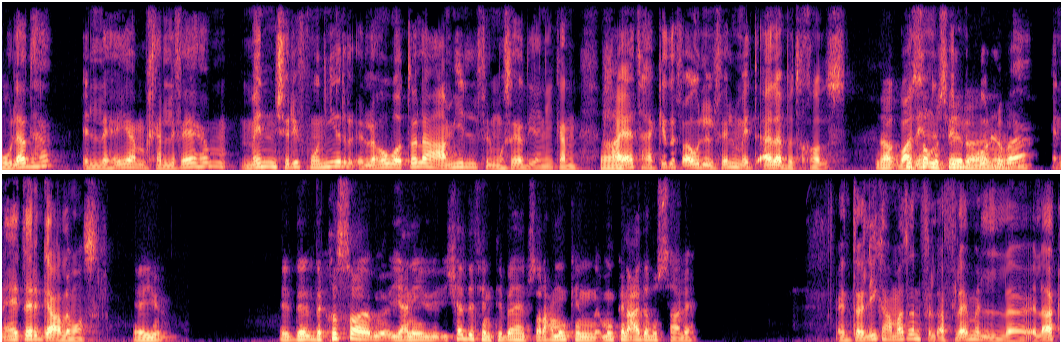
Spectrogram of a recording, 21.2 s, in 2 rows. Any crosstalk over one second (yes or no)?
yes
